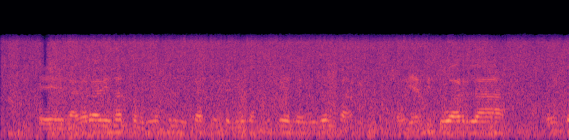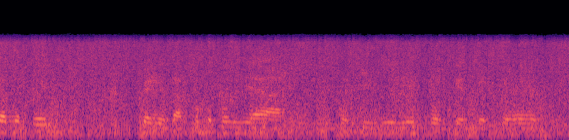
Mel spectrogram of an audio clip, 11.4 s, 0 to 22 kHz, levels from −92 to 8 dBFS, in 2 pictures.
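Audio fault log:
The speech has gone through a call's microphone processing and a WebRTC call path whose codec leaves nothing above 8 kHz, and no faults can be heard.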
